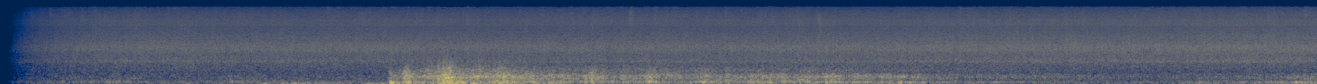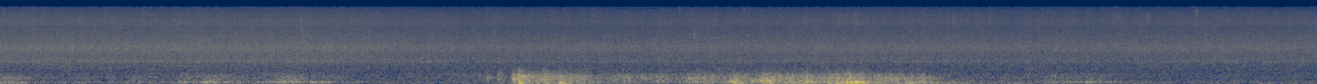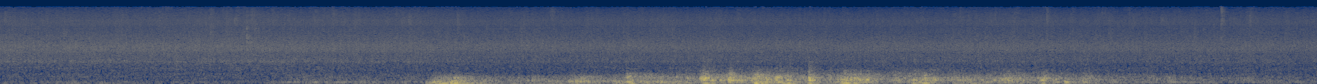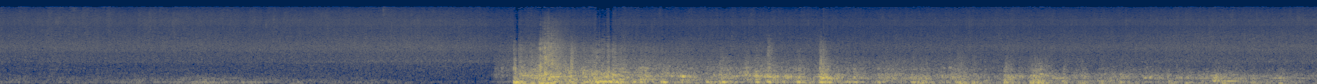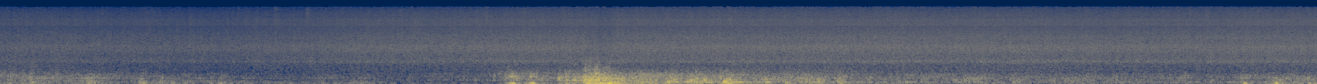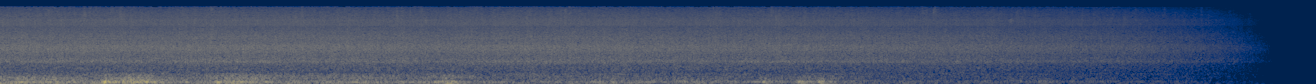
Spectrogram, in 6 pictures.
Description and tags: It is night and a storm is approaching the shore, several distant thunders.
distant, Talamanca, coast, thunders, night, wind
